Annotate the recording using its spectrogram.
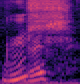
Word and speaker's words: Grusch: His name is David Charles and his last name, because I'm horrible with pronunciation, it's G R U S C H. Grusch. Grusch.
